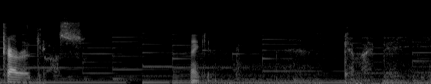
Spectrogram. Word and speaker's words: Galadriel: Seth, it's pronounced Galadriel.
